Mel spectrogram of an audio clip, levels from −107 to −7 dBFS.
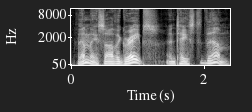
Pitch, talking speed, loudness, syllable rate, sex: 120 Hz, 200 wpm, -18 LUFS, 4.7 syllables/s, male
